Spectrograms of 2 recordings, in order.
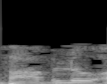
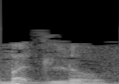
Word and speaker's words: Badloo: Is it B-A-B-L-O-W-O, Bablu or Badlu? – B-A-D-L-O-O. – Oh, Badlu. It's pronounced as Badlu.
